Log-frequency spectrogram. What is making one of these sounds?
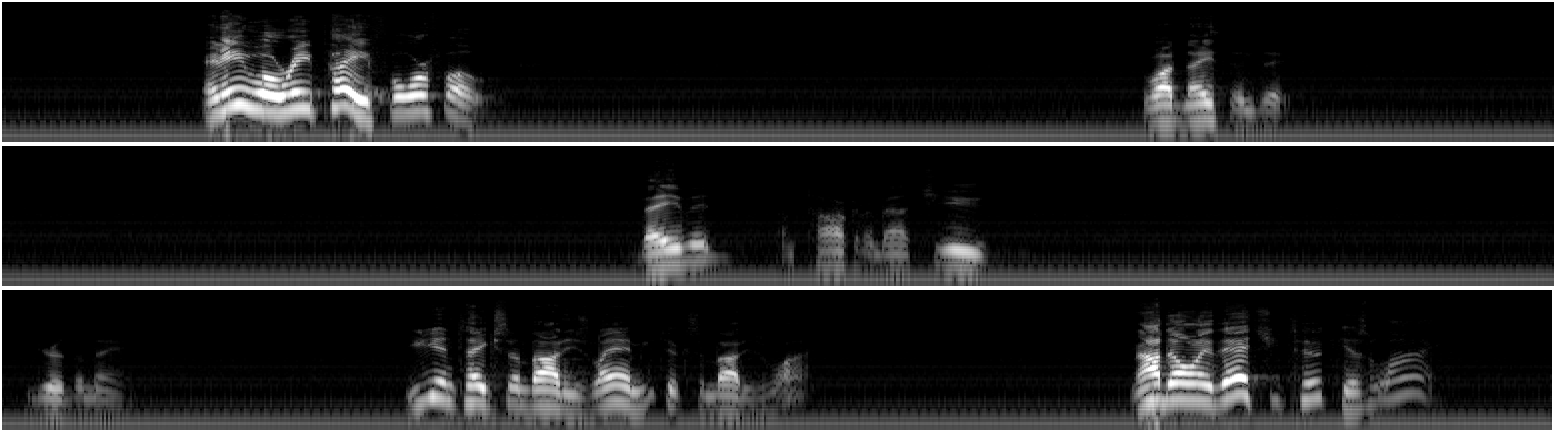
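An older man preaches with animation through a microphone, in bursts with long pauses, in a large echoing hall.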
